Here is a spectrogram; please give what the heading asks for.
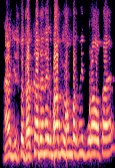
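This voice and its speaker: Man dictating physics notes slowly. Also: very high-pitched, steady tone, highs cut off. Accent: Indian English. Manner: dictates slowly, repeating phrases, then explains fast with questions to students. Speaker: physics teacher. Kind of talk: classroom lecture, dictating notes.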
